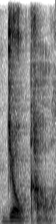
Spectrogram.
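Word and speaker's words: Hochul: Se escribe Jochul, pero se dice Joecal, como local.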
